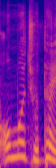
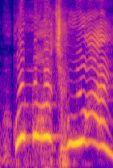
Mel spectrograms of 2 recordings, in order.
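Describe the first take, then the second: First: It is said in a restrained, calm way. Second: It is said in an exaggerated, showy way.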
